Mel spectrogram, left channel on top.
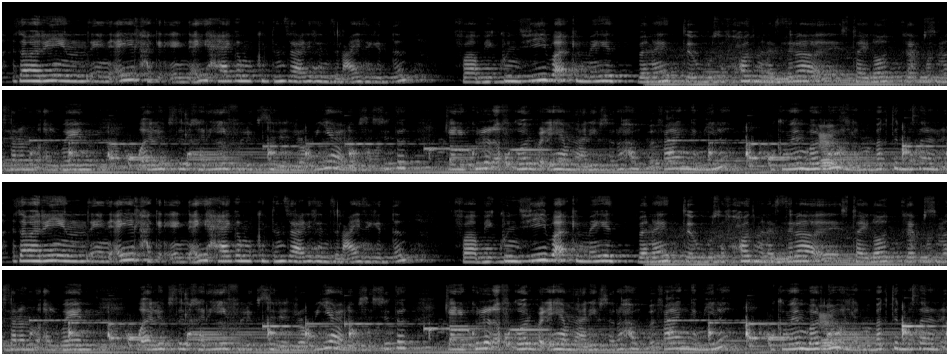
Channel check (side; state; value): both; normal; correlation 0.83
